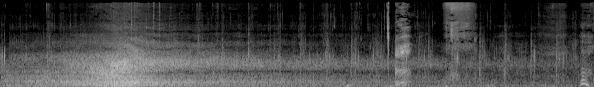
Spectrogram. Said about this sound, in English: Car coming.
